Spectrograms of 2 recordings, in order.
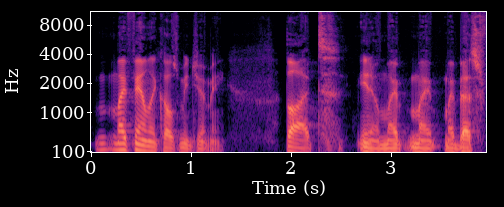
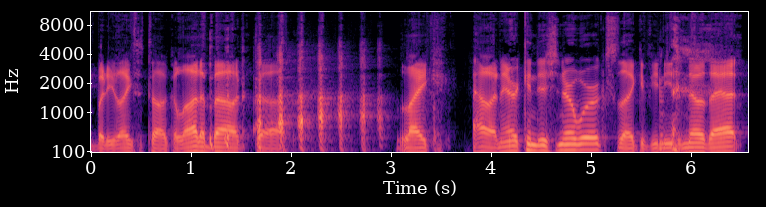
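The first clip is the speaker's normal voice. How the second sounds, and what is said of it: Serious-toned impression of Stevie Blackheart. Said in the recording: “do a Stevie Blackheart impression? ... This is exactly how he sounds. ... he talks kind of like this ... everything is very serious with Stevie”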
